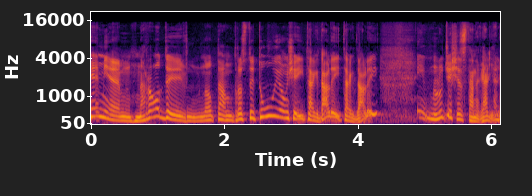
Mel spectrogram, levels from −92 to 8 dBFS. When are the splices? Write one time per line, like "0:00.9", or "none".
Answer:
0:01.4
0:04.9

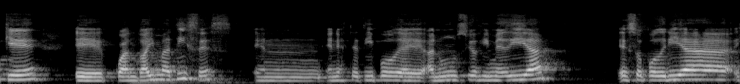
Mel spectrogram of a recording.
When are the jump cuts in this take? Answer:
none

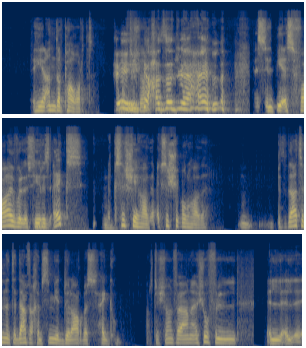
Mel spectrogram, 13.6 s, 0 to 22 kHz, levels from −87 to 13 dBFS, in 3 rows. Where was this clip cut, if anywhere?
none

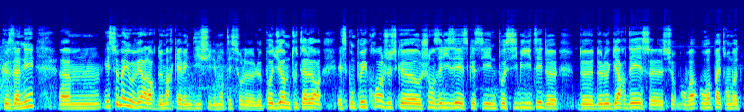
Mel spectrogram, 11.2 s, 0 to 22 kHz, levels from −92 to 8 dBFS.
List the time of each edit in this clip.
0:10.1

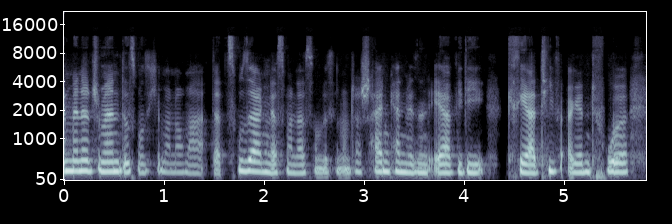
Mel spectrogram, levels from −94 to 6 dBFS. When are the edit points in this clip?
none

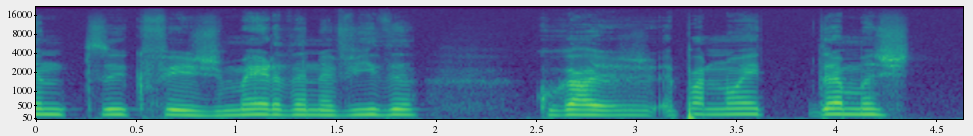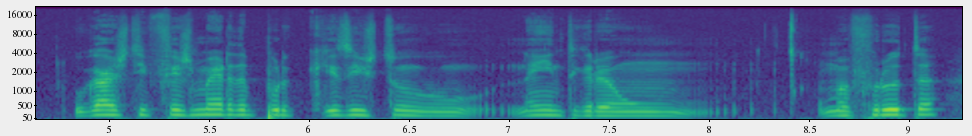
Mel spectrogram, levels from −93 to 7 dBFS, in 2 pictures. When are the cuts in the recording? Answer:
0:03.6

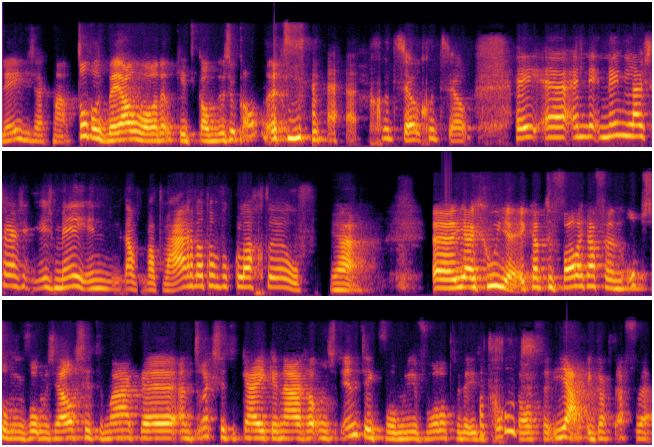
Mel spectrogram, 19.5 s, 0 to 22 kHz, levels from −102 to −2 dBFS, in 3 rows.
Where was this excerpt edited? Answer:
0:07.8
0:09.7

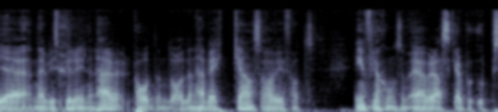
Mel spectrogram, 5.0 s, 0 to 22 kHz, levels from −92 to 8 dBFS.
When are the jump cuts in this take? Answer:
0:01.3

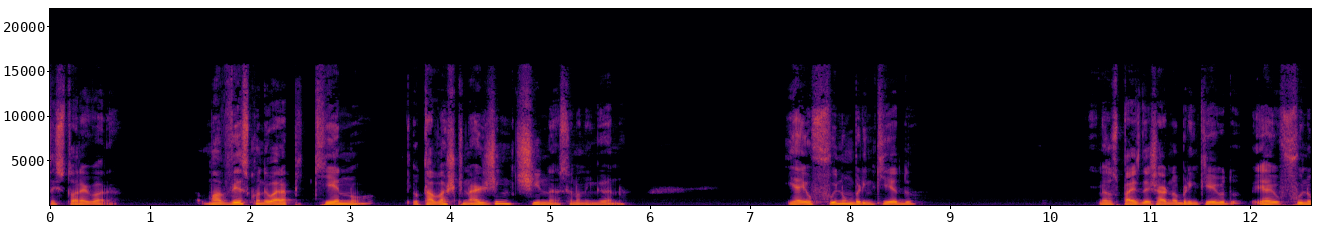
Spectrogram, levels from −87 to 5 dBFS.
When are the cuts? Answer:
none

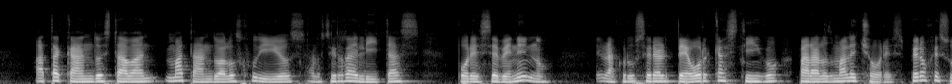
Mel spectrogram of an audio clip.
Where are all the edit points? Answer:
0:06.0
0:07.9

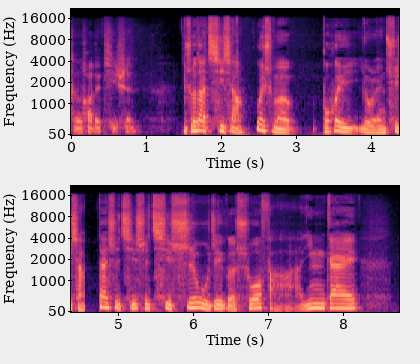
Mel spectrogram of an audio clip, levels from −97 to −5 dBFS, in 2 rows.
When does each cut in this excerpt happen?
0:02.4
0:04.6

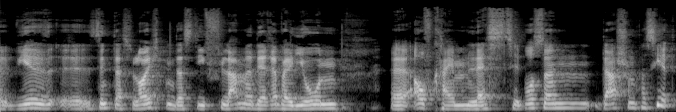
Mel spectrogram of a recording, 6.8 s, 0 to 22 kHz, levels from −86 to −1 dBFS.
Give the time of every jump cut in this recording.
0:05.2

